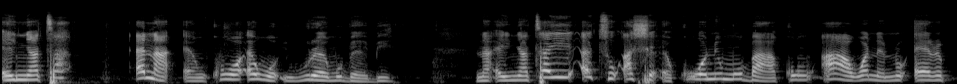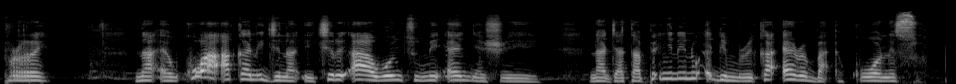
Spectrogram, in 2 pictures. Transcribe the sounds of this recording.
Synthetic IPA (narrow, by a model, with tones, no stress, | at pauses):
ɛ˨˦ɲã˨tʰa˦ | ɛ˦nã˨ɛ˨ŋ˨kʰʊ˦ɔ˦ʔɛ˦wɔ˨ʔe˨wu˦ɾa˦˨mũ˦bæː˨bi˦ | nã˨ʔɛ˨ɲã˨tʰa˦jɪ˦ɛ˦tʰʊ˨ʔa˨ɕɛ˨ʔɛ˨kʰʊ˦ɔ˦nʊ̃˦mʊ̃˦baː˨kʊ̃˦na˦˨wɔ˦nɪ̃˨nʊ̃˦ʔɛ˦ɾɪ˦pʰɪ˦ɾɪ˦ | nã˨ʔɛ˨ŋ̩˨kʰʊ˦ɔ˦a˨ʔa˦kʰã˦nɪ̃˦d͡ʑi˨nã˨ʔe˨t͡ɕʰi˦ɾɪ˦ʔa˦wɔ̃˦n̩˦tʰũ˨mĩ˦ʔɛ˦ɲɛ˨ɕᶣɾɪː˨ | nã˨d͡ʑa˨tʰa˨pɪ˦ɲĩ˦nɪ̃˦nʊ̃˦æ˦di˨mĩ˨ɾi˨kʰa˦ʔɛ˦ɾɪ˨ba̰˨ʔɛ˨kʰʊ˦ɔ˦nɪ̃˦sʊ̥˨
